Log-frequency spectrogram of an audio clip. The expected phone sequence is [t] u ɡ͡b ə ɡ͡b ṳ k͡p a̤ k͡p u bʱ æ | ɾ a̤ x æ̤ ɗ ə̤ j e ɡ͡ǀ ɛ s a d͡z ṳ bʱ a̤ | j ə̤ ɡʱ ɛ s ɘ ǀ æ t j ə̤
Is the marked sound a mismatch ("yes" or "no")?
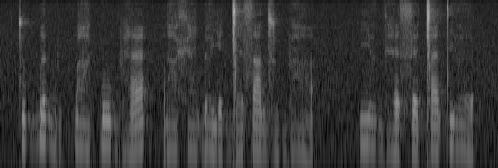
no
